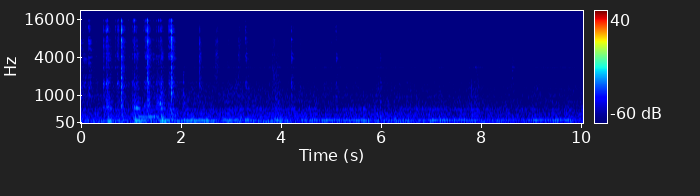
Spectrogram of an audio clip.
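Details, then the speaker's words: 52-inch GE AirCool ceiling fan, antique brass, original five-light kit, motor thought to be cast iron, on low speed: a few light clicks then a soft even hum; runs very well, bearings silent, normal. "runs very well the bearings are silent it's got a pretty decent sized motor inside"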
